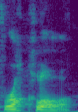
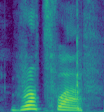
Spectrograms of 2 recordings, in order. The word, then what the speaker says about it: Wrocław: He was from the town of Wrocław, approximately 100 kilometres away.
